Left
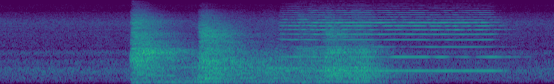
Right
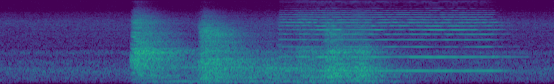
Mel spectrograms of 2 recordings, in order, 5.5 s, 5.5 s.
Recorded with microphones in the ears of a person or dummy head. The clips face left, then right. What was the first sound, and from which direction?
Running footsteps, 25° left (ahead or behind).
